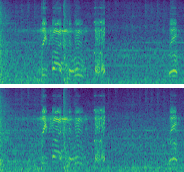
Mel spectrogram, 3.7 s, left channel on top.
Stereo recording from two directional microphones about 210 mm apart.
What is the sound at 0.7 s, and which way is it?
Speech, 15° left (ahead or behind).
